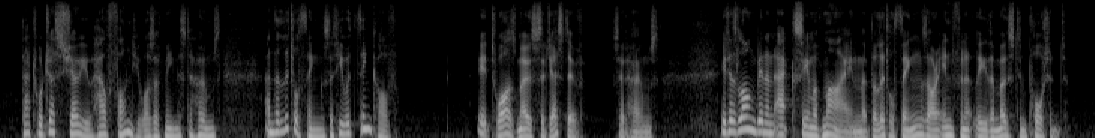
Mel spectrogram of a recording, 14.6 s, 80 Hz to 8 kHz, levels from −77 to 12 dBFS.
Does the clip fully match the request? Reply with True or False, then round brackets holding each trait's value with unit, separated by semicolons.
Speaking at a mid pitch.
False (115 Hz)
